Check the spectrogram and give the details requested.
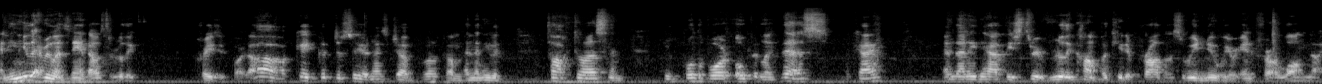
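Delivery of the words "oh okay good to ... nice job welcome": put-on heavy, laid-on Indian English accent. Act out Doctor Bhagat coming around and greeting those who showed up, in Doctor Bhagat's thick Indian accent. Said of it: "had this really thick Indian accent".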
